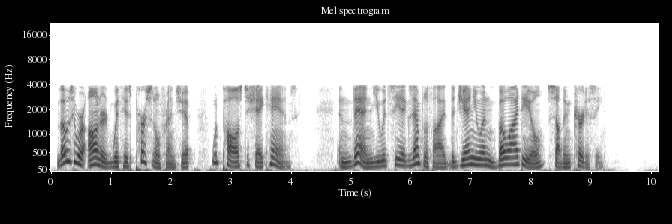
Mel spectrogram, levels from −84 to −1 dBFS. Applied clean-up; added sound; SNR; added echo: none; none; none; none.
